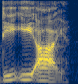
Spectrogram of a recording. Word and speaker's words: Dei: Yeah, apparently pronounced Dei, by the way. Dei, there you go. See, I knew I wasn't getting it right because I don't speak Latin or anything like that.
